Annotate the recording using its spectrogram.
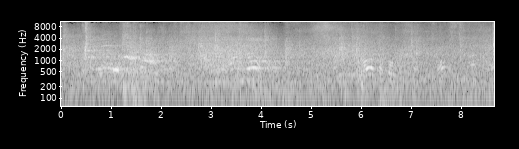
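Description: Young players shout across an echoing rink.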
